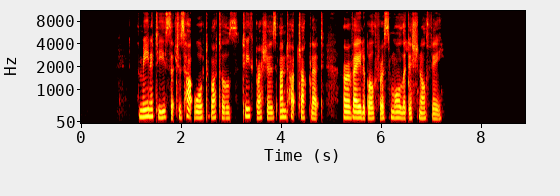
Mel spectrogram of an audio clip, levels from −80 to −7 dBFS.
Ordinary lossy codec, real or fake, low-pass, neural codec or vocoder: none; fake; none; vocoder, 22.05 kHz, 80 mel bands, HiFi-GAN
